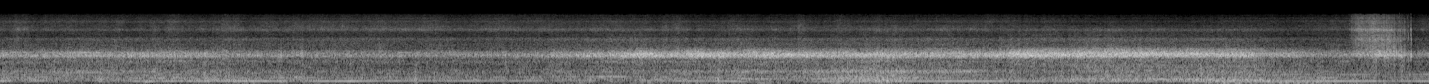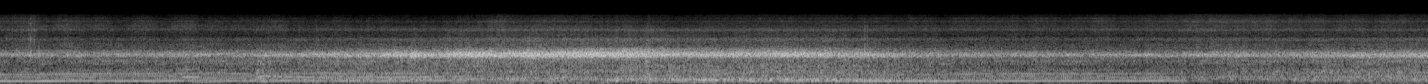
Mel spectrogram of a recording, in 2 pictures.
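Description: Jet ski engine running at low speed: a steady low hum that sags briefly about eight seconds in, under a higher whine that swells and fades. There is a short burst of noise about halfway through.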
